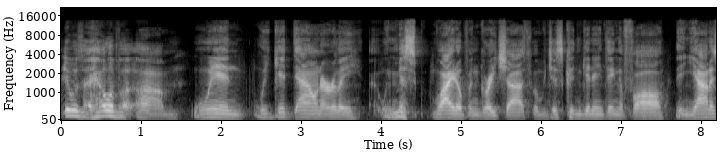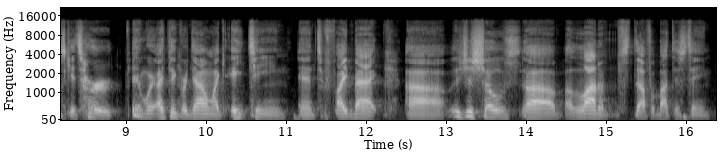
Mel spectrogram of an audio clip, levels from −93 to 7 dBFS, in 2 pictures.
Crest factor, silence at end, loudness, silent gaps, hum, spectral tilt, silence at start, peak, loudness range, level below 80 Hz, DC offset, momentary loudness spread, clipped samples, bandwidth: 22 dB; 0.1 s; -23 LUFS; none; none; -2.5 dB/octave; 0 s; -2 dBFS; 3 LU; -70 dBFS; under 0.1%; 12 LU; under 0.1%; 13.5 kHz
